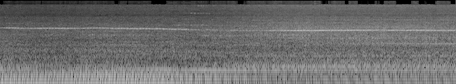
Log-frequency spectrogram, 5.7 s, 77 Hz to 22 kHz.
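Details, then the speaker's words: Procharger stage 1 supercharger belt after tension was tightened to stop it touching; steady even high supercharger whine easing slightly, no belt slap or rubbing, drive running clean with good clearance. "so we tighten up the tension and we'll see what happens here hopefully we'll be good even in higher rpms hopefully it won't touch anymore"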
